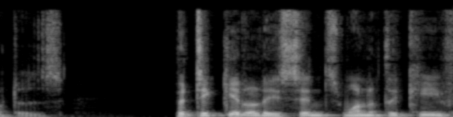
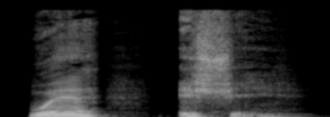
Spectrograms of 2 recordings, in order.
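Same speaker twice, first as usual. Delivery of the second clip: put-on wheezy voice with agitated breathing; 3 semitones higher than usual. Narrator voicing Rickard, who has come to a sudden halt behind someone, wheezing. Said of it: "he wheezed".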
